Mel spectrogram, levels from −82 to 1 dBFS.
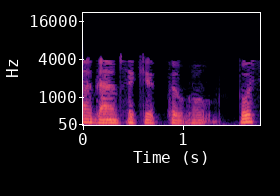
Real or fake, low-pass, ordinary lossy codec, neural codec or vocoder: fake; 7.2 kHz; AAC, 16 kbps; codec, 16 kHz, 2 kbps, FreqCodec, larger model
